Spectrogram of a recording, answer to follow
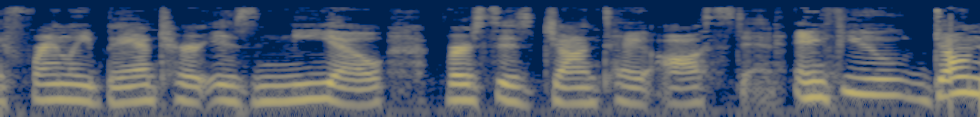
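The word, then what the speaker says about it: Jonté: It's spelled Johnt and then an A with an accent dash on it. So it's Jonte. It's so nice.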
